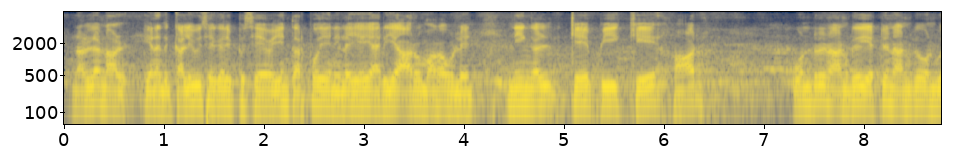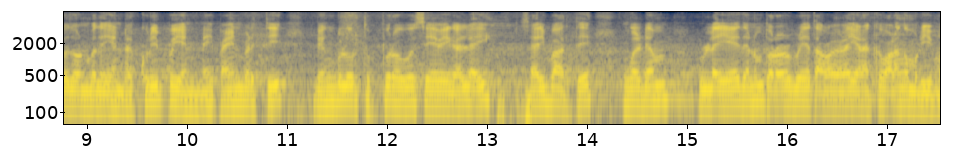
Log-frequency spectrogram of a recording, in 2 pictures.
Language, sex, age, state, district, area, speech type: Tamil, male, 18-30, Tamil Nadu, Perambalur, rural, read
